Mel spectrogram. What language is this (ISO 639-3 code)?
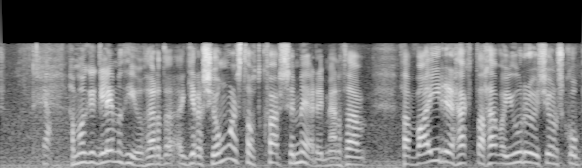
isl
